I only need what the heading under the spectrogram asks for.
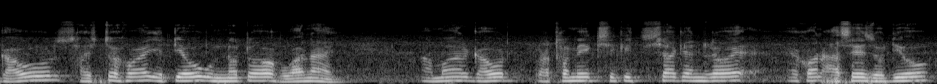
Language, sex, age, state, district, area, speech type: Assamese, male, 60+, Assam, Nalbari, rural, spontaneous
